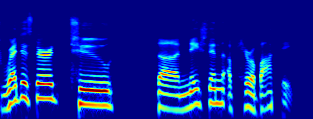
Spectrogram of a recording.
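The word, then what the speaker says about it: Kiribati: it said it's registered to the nation of Kiraabati. Interesting. Registered to the nation of Kabat. It's pron people yell at me. It's spelled K Carabati, but it's pronounced Kabos.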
